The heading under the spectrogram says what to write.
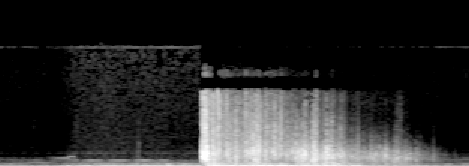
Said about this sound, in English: The station is rocked by an explosion, but the shields seem to be holding.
